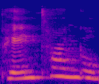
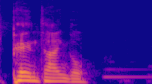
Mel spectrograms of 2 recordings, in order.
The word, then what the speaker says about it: pentangle: Is it pentangle, by the way? Am I saying that right? Pentacle. He knows now. Well done. No, is that right? Is that the right way to say it? It's Pentangle. Pentangle.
